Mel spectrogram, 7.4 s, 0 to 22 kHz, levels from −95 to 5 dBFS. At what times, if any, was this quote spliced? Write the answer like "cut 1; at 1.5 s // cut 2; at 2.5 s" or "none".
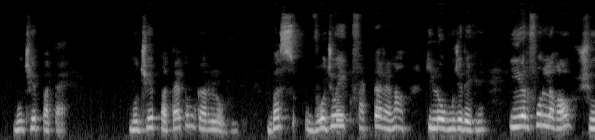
none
